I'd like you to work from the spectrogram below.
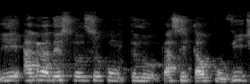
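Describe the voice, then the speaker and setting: A man with a northeastern Brazilian accent, high-pitched, at a very fast pace with fairly even intonation. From Brazil, Recife (Pernambuco). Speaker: aromatherapy teacher and podcast host. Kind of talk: live podcast interview.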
